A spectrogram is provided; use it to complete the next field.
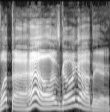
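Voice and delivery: mild hollering devil voice. The devil comes running up to you in a frozen-over hell, yelling. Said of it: "The devil yells".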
